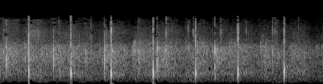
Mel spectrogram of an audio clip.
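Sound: round of applause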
